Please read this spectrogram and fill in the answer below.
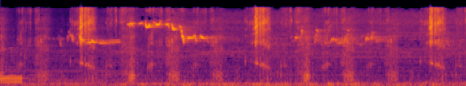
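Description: A small pet crunching and chewing dry food, with repeated crunches about two or three a second and high chirping squeaks over them.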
